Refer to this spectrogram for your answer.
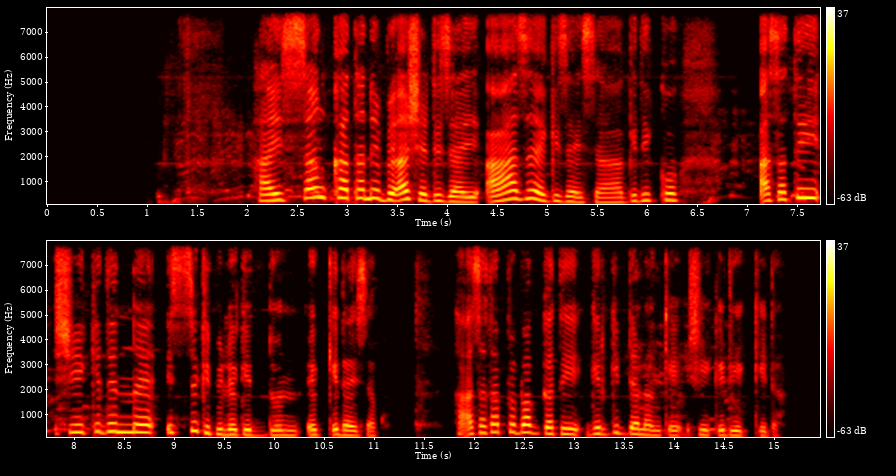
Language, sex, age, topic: Gamo, female, 36-49, government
